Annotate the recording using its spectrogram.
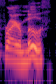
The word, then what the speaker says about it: Freiermuth: It's Pat Freiermuth, but that's still happening.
